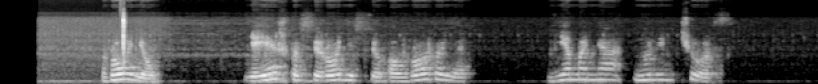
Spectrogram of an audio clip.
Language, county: Lithuanian, Vilnius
